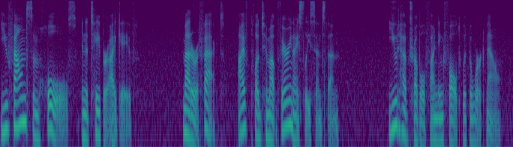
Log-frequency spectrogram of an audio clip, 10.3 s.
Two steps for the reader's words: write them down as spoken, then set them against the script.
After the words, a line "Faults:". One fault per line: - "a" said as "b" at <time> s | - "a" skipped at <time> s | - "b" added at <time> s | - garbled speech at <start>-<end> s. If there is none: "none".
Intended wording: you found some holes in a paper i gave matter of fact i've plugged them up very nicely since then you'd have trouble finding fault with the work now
you found some holes in a taper i gave matter of fact i've plugged him up very nicely since then you'd have trouble finding fault with the work now
Faults:
- "paper" said as "taper" at 1.8 s
- "them" said as "him" at 5.3 s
